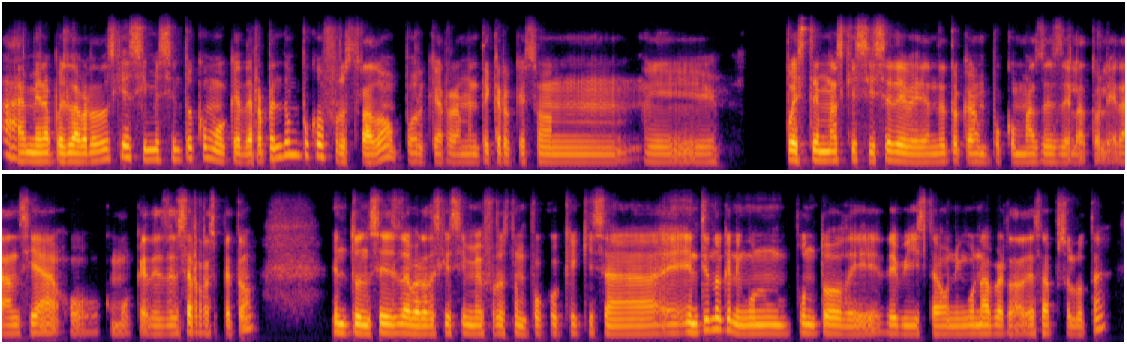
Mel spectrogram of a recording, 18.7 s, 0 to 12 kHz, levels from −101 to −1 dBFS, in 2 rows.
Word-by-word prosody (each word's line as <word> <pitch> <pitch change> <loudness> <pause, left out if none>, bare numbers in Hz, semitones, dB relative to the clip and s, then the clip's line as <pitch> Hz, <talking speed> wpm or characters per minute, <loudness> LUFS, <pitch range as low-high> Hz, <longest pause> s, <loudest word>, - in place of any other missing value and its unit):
Ay, 130 - +1
mira, 125 0 +4
pues, 125 - +3
la 125 - +8
verdad 130 +3 +3
es 160 - -3
que 190 - +2
sí 155 - -1
me 150 - 0
siento 155 +3 -3
como 150 -8 -1
que 125 - 0
de 120 0 +2
repente 175 +6 +1
un 225 - -4
poco 210 -2 0
frustrado, 115 - +1
porque 120 -2 -5
realmente 115 -1 -3
creo - - -2
que - - -6
son, 115 -1 -5
eh, 115 -1 -7 0.6
pues, 140 -2 +6
temas 140 -1 +3
que - - -3
sí 130 -1 +1
se 145 - +3
deberían 120 -2 +2
de 125 - -3
tocar 120 0 -1
un 120 -1 -8
poco - - -8
más 115 0 -3
desde 115 -1 -4
la - - -4
tolerancia, 125 0 0
o - - -9
como - - -12
que - - +2
desde 120 0 -3
ese 120 - +4
respeto. - - -3 0.6
Entonces, 130 0 +4
la 130 0 +5
verdad 120 -1 +4
es - - -4
que 130 - 0
sí 130 - -1
me 125 -1 +1
frustra 125 +1 -4
un 115 - -6
poco 125 +2 -5
que 130 - -6
quizá 120 -1 0
eh, 130 - +3
entiendo 170 +6 +4
que 175 - +2
ningún 125 0 0
punto 125 -2 +1
de 115 0 -3
de 125 -2 +1
vista, 120 -1 -2
o 120 - -2
ninguna 125 +1 0
verdad 125 -1 -1
es - - -4
absoluta, 165 - -3
125 Hz, 220 wpm, -24 LUFS, 120-135 Hz, 0.6 s, la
